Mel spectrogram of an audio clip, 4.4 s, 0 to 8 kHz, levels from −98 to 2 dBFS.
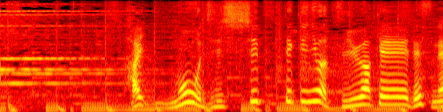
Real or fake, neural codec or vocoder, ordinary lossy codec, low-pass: real; none; none; none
